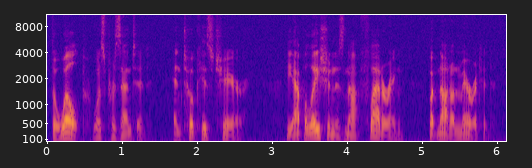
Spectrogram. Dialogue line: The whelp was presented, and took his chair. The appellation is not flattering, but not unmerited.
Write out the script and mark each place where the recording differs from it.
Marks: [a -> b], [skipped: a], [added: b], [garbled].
The whelp was presented, and took his chair. The appellation is not flattering, but not unmerited.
